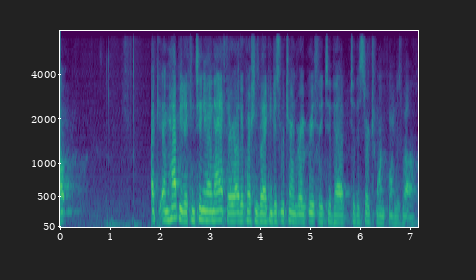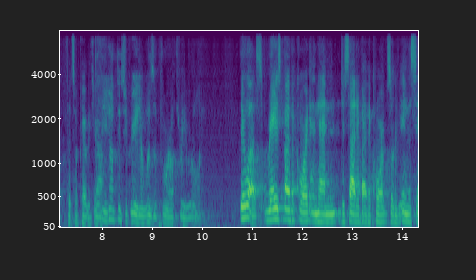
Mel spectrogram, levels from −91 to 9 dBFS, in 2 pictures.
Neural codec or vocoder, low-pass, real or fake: codec, 16 kHz, 2 kbps, FreqCodec, smaller model; 7.2 kHz; fake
